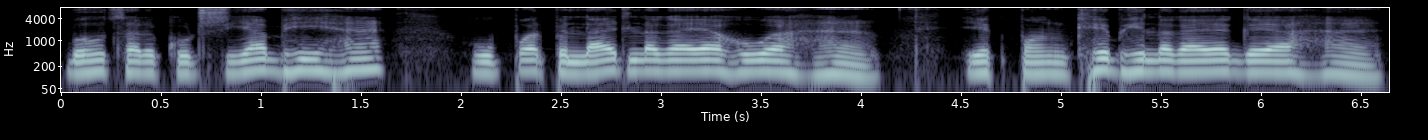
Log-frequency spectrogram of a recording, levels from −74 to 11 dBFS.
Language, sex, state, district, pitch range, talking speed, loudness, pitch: Hindi, male, Jharkhand, Palamu, 130-150 Hz, 155 wpm, -15 LUFS, 140 Hz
